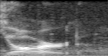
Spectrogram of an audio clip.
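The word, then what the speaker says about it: jörð: week i learned that my icelandic ancestors called yard but it's spelt get this j-o-r-d how cool is that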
